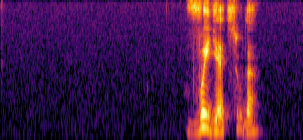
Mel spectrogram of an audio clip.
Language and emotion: Russian, angry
